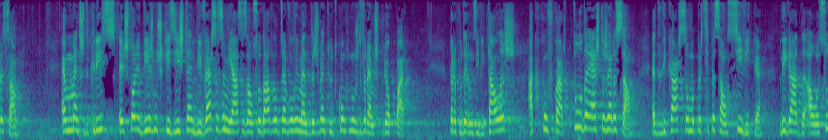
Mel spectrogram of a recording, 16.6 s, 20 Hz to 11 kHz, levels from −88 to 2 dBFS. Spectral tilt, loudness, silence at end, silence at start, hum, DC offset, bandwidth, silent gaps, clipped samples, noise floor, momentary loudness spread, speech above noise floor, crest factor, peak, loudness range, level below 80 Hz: -3.5 dB/octave; -18 LUFS; 0 s; 0 s; none; under 0.1%; 11 kHz; none; under 0.1%; -42 dBFS; 7 LU; 24 dB; 16 dB; -4 dBFS; 3 LU; -58 dBFS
